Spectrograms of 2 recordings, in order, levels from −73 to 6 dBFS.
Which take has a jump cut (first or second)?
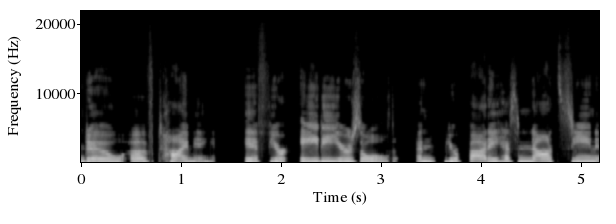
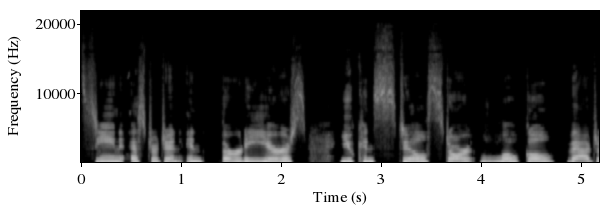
first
